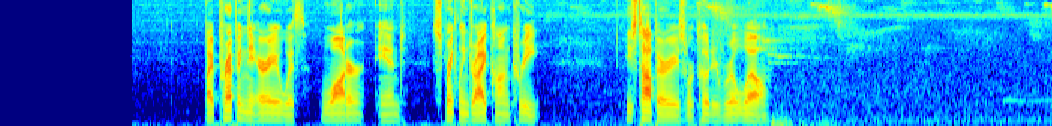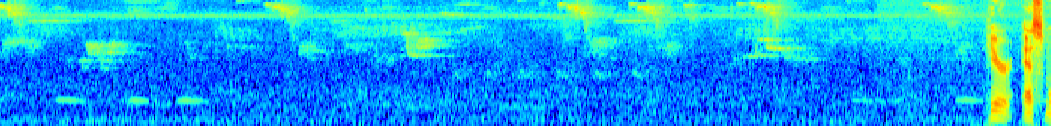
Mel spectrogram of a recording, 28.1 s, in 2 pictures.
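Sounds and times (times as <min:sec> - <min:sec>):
low background hum: 0:01.8 - 0:28.0
bird chirps: 0:07.4 - 0:28.0.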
